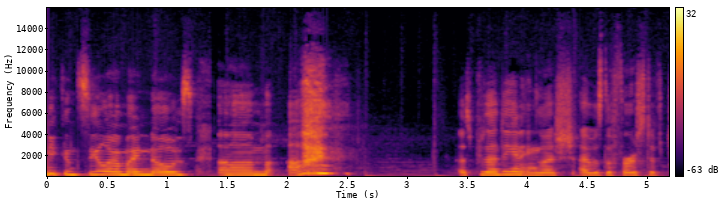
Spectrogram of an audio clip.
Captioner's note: laughs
